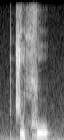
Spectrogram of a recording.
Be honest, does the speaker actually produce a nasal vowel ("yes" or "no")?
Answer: no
